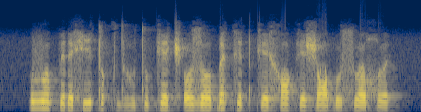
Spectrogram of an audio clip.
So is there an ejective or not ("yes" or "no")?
yes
